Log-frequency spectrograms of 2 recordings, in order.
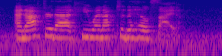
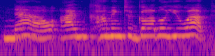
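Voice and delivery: dim booming ogre; 6 dB louder than usual. Acted. Troll threat.

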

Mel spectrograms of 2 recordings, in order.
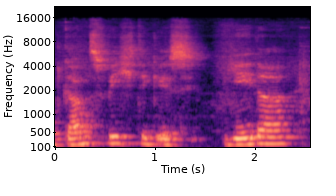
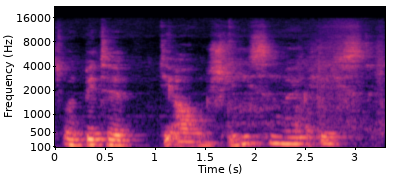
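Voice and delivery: calm, unhurried meditation voice with long pauses; guided meditation. Real, not acted. (ruhige Stimme einer geführten Meditation, mit langen Pausen)

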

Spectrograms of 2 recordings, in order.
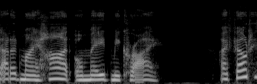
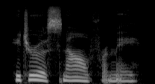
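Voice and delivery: plain reading voice

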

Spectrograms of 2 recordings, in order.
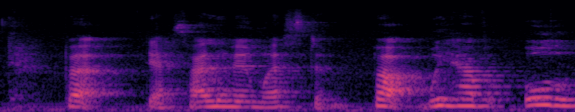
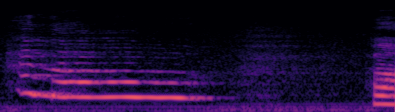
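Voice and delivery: excited greeting; 7 dB louder than usual. Real, not acted. Greeting another arriving viewer.

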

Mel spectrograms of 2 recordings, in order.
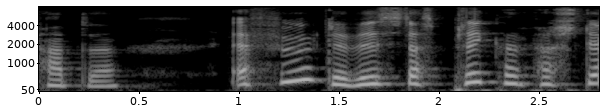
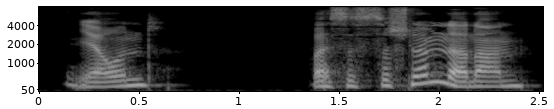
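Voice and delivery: verwirrt; 3 semitones lower, 3 dB quieter than usual. A narrator's reading. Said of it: "fragte Draco verwirrt".

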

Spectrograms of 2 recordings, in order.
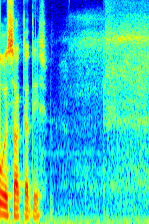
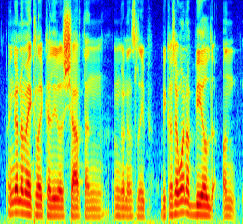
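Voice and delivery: normal talking voice

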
